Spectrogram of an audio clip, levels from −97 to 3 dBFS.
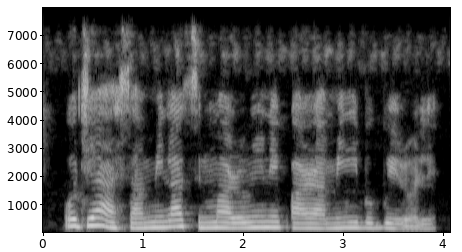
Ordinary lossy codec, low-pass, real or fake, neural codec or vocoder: Opus, 64 kbps; 7.2 kHz; real; none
